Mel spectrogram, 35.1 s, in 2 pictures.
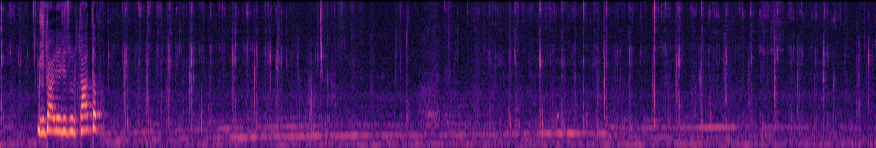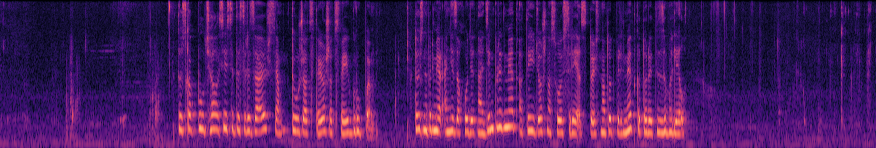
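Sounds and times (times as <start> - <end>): chewing flatbread: 0.0 - 17.9, 31.5 - 35.0.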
